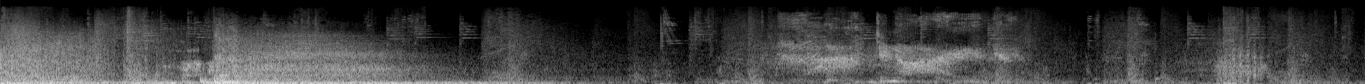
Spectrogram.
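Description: Magic spells roar and crackle in a fight.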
